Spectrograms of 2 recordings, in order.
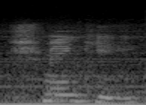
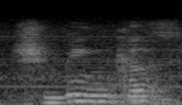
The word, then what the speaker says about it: Schminke: Schminky, and it says Kunstler. Schminke, yeah, he is silent, but Oh, yeah, you pronounce it.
